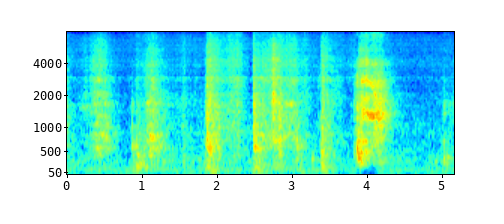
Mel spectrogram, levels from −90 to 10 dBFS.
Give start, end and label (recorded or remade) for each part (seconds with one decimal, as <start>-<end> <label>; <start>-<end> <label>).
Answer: 0.0-3.9 remade; 3.9-4.4 recorded; 4.4-5.2 remade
